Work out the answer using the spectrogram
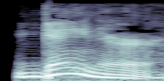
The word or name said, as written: gainer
